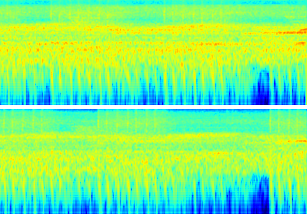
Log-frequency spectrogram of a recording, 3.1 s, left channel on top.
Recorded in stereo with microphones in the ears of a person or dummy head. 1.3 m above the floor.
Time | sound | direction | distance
0.0 | running water | 80° left | 1.9 m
